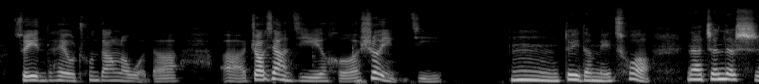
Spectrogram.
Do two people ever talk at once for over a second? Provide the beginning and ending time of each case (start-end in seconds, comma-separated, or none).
none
